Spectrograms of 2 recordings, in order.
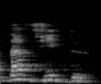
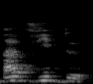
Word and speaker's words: David: Eu, por exemplo, tenho um amigo francês que se chama David e pronuncia-se o D no final, David.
